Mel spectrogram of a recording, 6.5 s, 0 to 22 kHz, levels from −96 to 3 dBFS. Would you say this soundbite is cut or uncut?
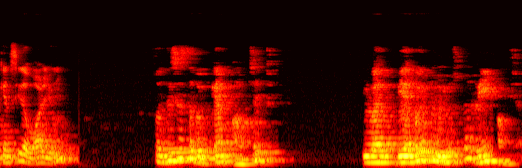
cut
